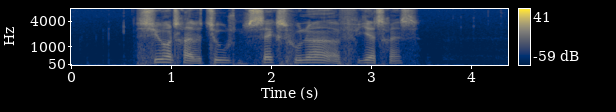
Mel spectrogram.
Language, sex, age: Danish, male, 22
